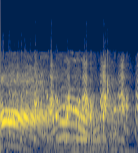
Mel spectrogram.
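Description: Loud male laughter, one laughing voice on top rising and falling in pitch with others under it, running without a break.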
